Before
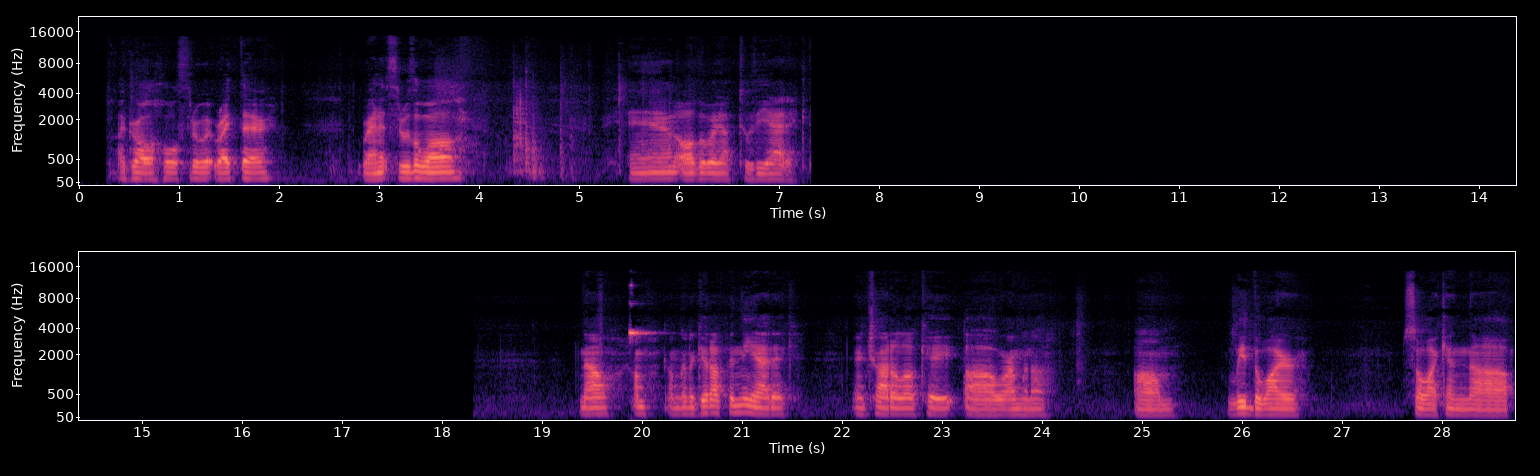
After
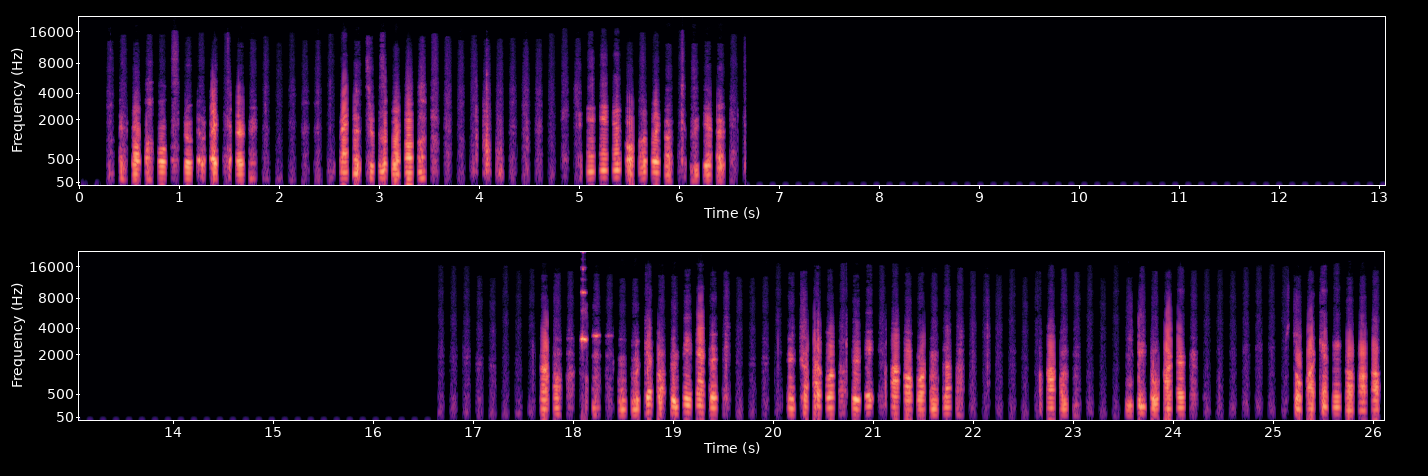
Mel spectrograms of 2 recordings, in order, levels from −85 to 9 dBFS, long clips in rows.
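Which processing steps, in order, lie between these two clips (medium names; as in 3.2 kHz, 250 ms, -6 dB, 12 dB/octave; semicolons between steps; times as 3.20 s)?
sine folder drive 10 dB, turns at -4.5 dBFS; tempo 1.1×; granulator 97 ms, grains 7.7 per s, spray 10 ms, pitch spread up and down by 3 st; trim +3.5 dB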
